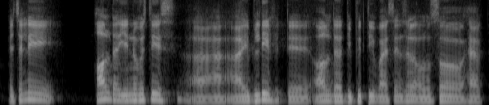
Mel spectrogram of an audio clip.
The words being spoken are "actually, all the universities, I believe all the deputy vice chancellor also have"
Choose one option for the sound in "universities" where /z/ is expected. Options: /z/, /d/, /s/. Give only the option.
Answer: /s/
